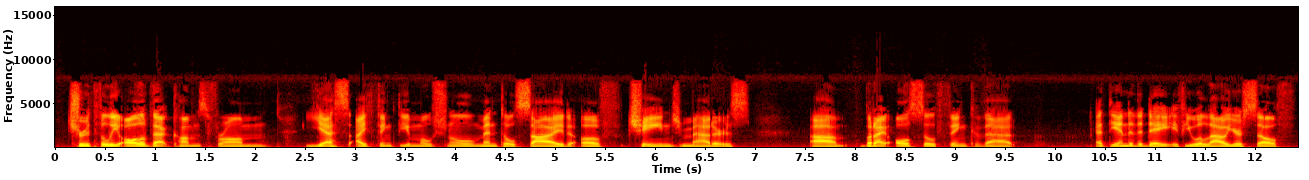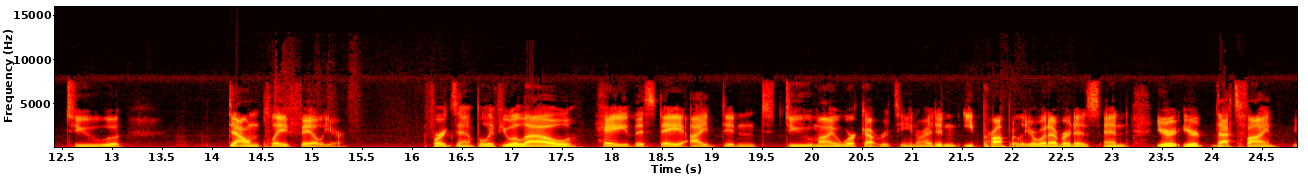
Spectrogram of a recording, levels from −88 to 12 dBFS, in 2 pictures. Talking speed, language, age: 150 wpm, English, 20-39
